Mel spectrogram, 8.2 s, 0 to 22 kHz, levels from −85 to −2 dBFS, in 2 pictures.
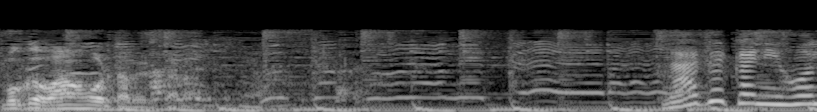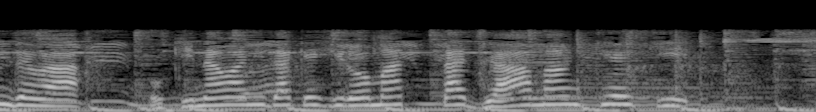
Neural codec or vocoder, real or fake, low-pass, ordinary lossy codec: none; real; 7.2 kHz; none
